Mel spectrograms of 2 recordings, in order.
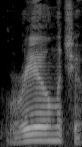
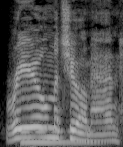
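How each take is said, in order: First: Said in the usual way. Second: Drawn-out, whiny and mocking; whiny shout. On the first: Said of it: "repeats own phrase". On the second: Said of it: "a whiny voice shouts".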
